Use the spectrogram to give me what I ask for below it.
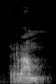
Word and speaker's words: Ram: For Manipura, it is always Ram, R-A-M, not R-U-M.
